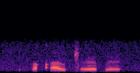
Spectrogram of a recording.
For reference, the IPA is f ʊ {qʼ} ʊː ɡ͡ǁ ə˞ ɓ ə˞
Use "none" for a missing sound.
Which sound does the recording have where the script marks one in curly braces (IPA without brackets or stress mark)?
qʼ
